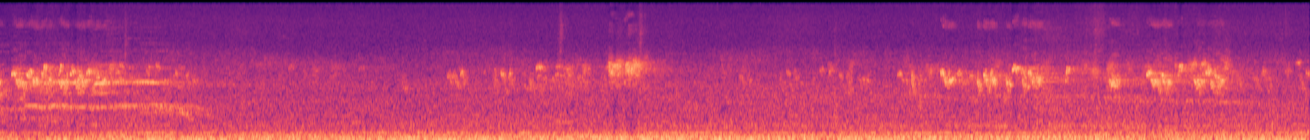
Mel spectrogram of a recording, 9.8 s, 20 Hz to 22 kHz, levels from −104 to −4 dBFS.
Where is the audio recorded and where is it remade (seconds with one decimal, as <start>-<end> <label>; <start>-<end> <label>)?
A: 0.0-8.1 recorded; 8.1-9.2 remade; 9.2-9.8 recorded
